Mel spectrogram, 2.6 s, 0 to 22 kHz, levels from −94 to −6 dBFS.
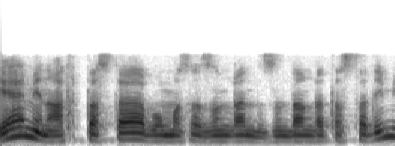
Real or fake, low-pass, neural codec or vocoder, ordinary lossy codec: real; 5.4 kHz; none; none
